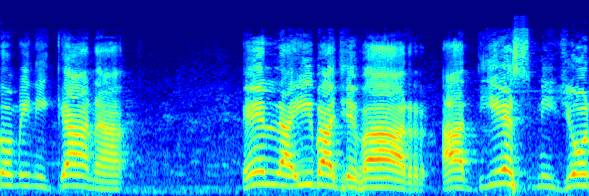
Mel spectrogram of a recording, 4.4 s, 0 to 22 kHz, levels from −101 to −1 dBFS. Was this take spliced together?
yes; 1 cut; at 3.3 s

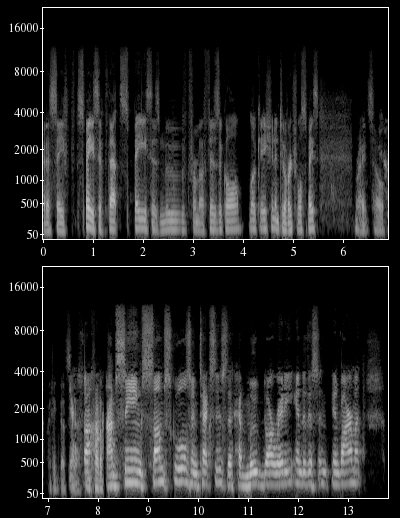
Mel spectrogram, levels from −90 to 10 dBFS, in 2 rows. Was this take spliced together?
yes; 3 cuts; at 6.2 s, 8.1 s, 10.7 s

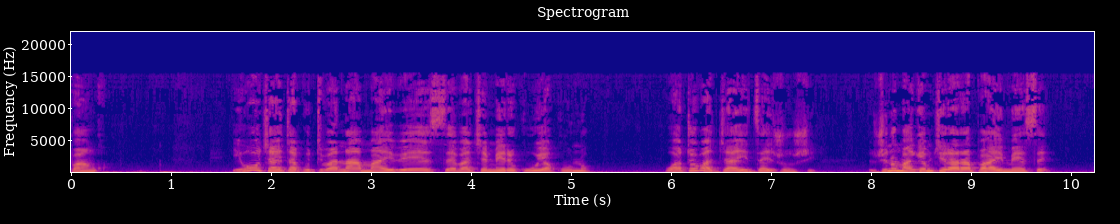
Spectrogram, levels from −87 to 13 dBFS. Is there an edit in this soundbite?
no; 0 cuts

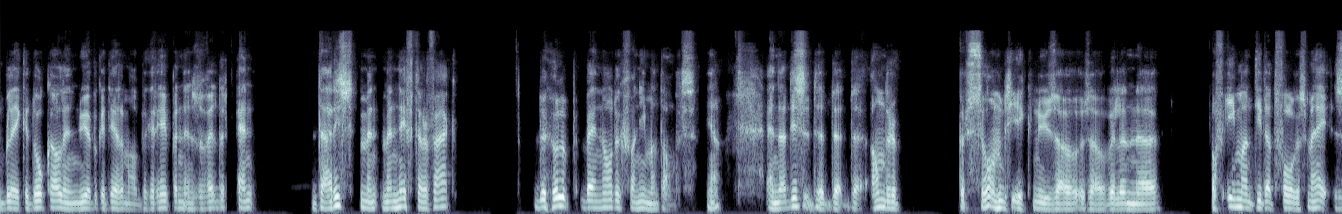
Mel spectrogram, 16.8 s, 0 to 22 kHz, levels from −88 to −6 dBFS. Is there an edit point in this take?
yes; 1 cut; at 2.8 s

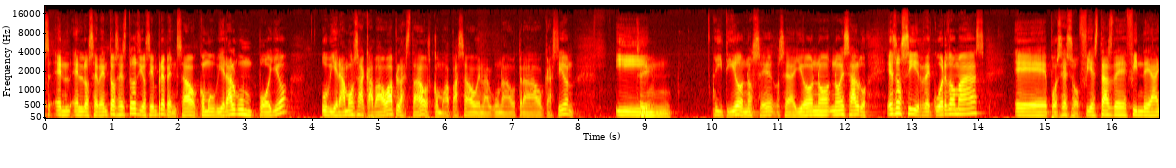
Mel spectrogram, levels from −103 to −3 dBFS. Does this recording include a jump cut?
no; 0 cuts

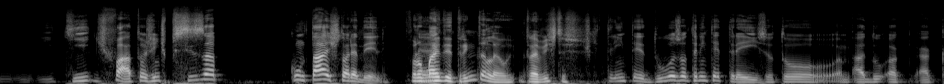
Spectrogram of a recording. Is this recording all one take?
yes; 0 cuts

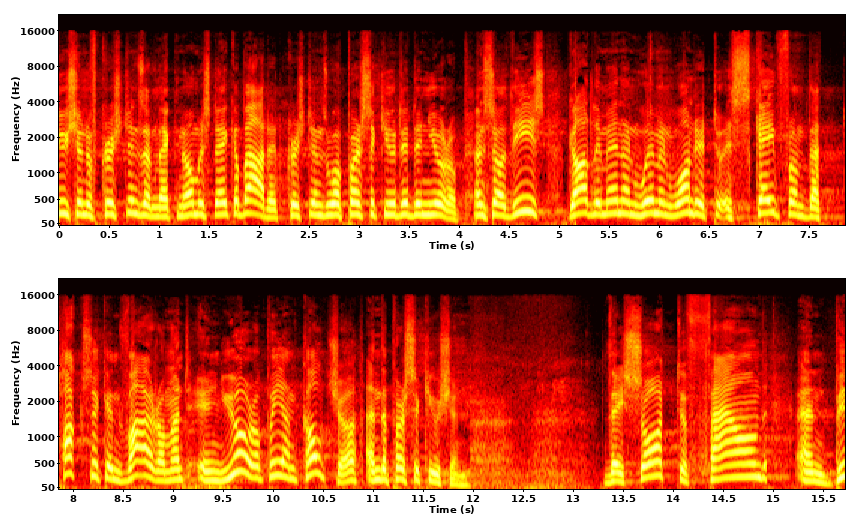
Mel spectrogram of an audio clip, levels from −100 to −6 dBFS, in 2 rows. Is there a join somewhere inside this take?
yes; 2 cuts; at 4.1 s, 10.9 s

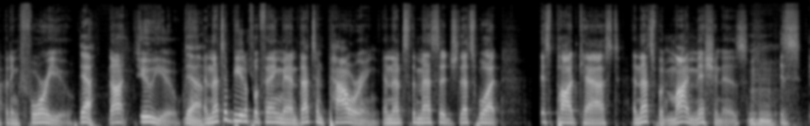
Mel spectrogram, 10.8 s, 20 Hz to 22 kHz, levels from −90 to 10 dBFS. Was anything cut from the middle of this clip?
no; 0 cuts

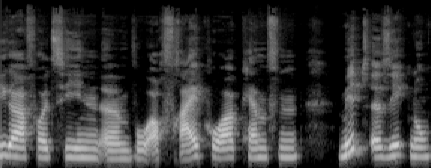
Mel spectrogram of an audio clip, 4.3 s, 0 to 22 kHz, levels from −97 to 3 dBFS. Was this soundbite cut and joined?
no; 0 cuts

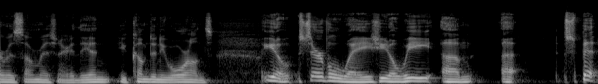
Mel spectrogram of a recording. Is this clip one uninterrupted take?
no; 1 cut; at 2.6 s

